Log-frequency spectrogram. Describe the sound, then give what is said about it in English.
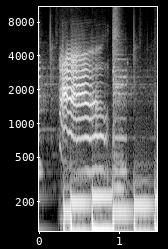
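A Bengal cat lets out a loud, drawn-out meow, then a few shorter, clipped vocal bursts, with no talking around it. “they rent a $1 million condo on Wall Street in Manhattan, where they lived with their Bengal cat”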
